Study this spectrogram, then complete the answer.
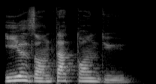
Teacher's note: the S on the end of il can be pronounced like a Z, and the T on the end of on can link with the A at the start of attendu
